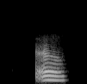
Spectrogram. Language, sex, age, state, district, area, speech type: Bodo, female, 45-60, Assam, Chirang, rural, conversation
